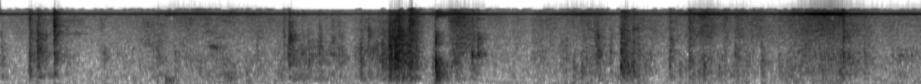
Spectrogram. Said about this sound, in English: What's going on? Well, it looks like the train's run into some trees.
